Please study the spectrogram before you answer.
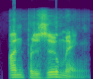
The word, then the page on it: Unpresuming: American English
